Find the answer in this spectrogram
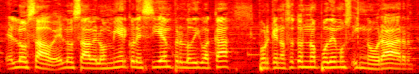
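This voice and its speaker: Chatty high-voiced man pastor hosting. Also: fairly even intonation, moderate pace, faint music behind. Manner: preachy, warm and chatty, with many "¿verdad?" asides. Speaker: pastor and host. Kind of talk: church talk show.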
